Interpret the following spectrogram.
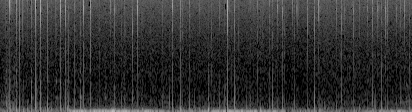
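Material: Glass.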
